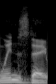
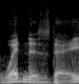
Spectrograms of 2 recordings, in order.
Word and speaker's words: Wednesday: a hard time spelling wednesday when you're a child yeah why in the world does it have a D in there and it's not wetness day is it it's Wednesday so why do we spell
